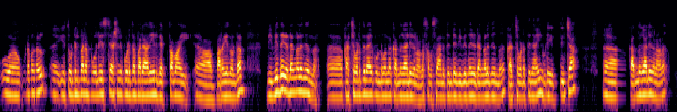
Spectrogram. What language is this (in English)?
Malayalam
